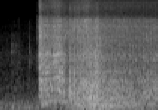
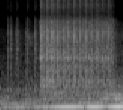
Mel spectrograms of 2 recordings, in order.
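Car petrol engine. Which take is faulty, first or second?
second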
